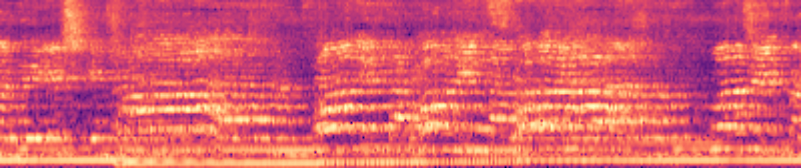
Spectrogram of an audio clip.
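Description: Children's choir singing a song over an accompaniment of long held low notes that step to a new pitch every second or two.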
